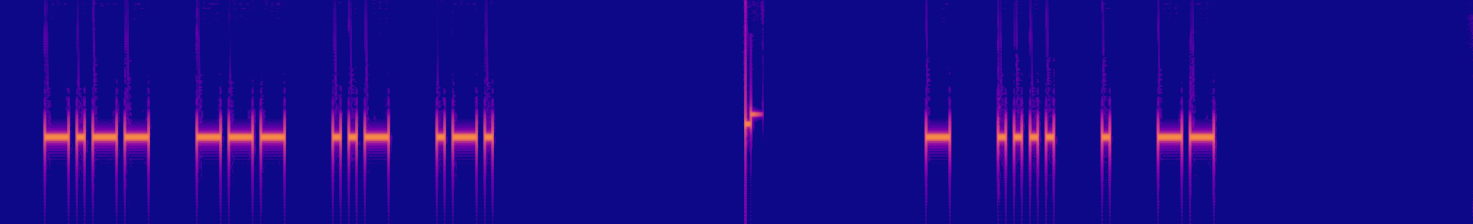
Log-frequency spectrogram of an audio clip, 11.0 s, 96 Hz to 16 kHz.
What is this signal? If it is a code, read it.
Morse code, heard as a keyed tone, about 20 wpm, spaced as for 15 wpm, 700 Hz. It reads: YOUR THEM
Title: 2x Character Spacing - Top 100 Words - 20wpm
